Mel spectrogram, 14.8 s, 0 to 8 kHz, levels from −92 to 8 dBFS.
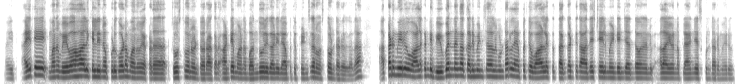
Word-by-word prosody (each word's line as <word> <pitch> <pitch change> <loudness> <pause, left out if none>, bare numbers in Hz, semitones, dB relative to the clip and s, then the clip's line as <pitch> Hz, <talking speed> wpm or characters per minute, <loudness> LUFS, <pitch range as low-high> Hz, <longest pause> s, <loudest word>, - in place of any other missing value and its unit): అయి 135 0 -14 0.3
అయితే 200 +6 +4 0.3
మనం 170 +1 0
వివాహాలకెళ్ళినప్పుడు 175 -1 +3
కూడా 175 +1 +3
మనం 150 -1 -1
ఎక్కడ 135 0 -6 0.4
చూస్తూనే 155 +2 -1
ఉంటారు. 130 -1 -4
రకరకా 135 +2 -6
అంటే 140 +4 0
మన 140 -1 -4
బంధువులుగాని, 145 +1 0
లేకపోతే 135 +1 -4
ఫ్రెండ్సగాని 140 +3 -3
వస్తూ 135 - -14
ఉంటారు 120 -3 -7
కదా! 135 +9 -5 0.5
అక్కడ 220 +1 +4
మీరు 215 -1 +7
వాళ్ళకంటే 190 +3 +1
విభిన్నంగా 200 +5 +4
కనిపించాలి 185 0 0
అనుకుంటారా? 180 +4 -1
లేకపోతే 180 -1 -4
వాళ్ళకి 160 +1 +1
తగ్గట్టుగా 165 +2 -2
అదే 165 +2 -2
స్టైల్ 160 -1 -1
మెయిన్‌టైన్ 150 0 -3
చేద్దాం 145 0 -2
అని 140 0 -10 0.2
అలా 145 0 +2
ఏమైనా 140 -1 -8
ప్లాన్ 135 +1 -4
చేసుకుంటారా 135 -1 -9
మీరు? 130 0 -15
155 Hz, 150 wpm, -23 LUFS, 140-180 Hz, 0.5 s, మీరు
